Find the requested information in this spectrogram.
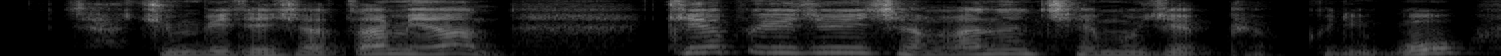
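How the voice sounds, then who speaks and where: The speaker is male. His voice leaps across a very wide pitch range. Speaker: accounting lecturer. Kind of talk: lecture.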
